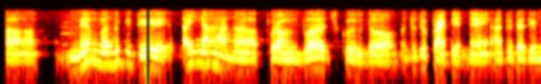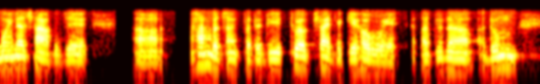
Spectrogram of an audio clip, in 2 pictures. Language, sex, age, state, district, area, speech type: Manipuri, male, 18-30, Manipur, Imphal West, rural, conversation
